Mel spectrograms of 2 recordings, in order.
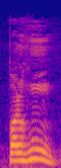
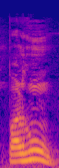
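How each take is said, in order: The two takes are said the same way.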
